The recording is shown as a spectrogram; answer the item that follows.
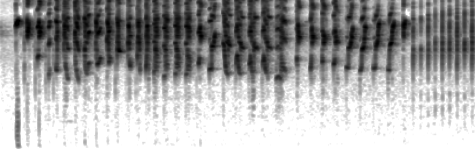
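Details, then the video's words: Lovebird chatter used to prompt a reluctant lovebird to sing: a long unbroken stream of rapid, harsh, buzzy chirps that rise and fall slightly, ending in a quicker burst of notes. "lovebirdmu loyo malas bunyi jadi gacor ngekek panjang seketika dengan pancingan ini"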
